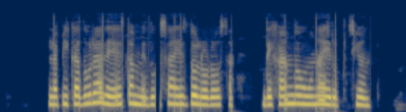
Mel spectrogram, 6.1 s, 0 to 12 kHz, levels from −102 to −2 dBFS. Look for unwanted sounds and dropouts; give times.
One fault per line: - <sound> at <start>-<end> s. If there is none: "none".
- dropout at 2.3-2.4 s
